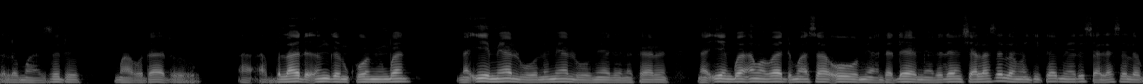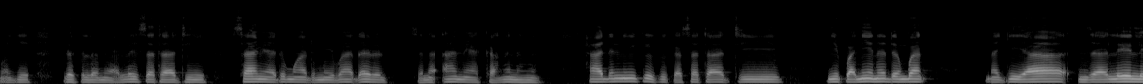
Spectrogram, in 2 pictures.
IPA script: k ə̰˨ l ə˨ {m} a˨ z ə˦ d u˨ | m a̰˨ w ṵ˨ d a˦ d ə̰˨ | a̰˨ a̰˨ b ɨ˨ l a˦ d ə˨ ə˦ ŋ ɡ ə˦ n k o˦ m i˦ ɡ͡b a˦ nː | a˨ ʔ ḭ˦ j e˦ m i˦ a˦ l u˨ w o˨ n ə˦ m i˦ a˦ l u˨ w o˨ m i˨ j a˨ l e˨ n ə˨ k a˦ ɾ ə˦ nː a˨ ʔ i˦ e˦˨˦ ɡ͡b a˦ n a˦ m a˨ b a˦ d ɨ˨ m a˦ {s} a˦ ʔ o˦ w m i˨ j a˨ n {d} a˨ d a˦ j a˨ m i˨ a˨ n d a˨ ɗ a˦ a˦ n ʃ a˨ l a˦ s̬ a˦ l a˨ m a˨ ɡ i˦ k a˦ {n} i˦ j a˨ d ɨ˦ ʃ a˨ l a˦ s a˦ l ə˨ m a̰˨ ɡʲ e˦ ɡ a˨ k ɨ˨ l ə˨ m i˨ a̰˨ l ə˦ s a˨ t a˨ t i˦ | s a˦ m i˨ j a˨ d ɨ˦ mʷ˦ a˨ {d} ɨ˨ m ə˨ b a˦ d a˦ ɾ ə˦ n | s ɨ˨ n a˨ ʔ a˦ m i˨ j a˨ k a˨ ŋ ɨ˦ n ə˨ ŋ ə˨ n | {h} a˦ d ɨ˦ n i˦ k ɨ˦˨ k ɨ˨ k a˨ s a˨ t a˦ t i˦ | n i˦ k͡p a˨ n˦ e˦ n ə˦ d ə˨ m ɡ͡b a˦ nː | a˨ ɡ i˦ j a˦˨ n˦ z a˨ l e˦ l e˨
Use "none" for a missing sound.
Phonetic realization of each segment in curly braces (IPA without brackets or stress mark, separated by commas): m, s, d, m, d, h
